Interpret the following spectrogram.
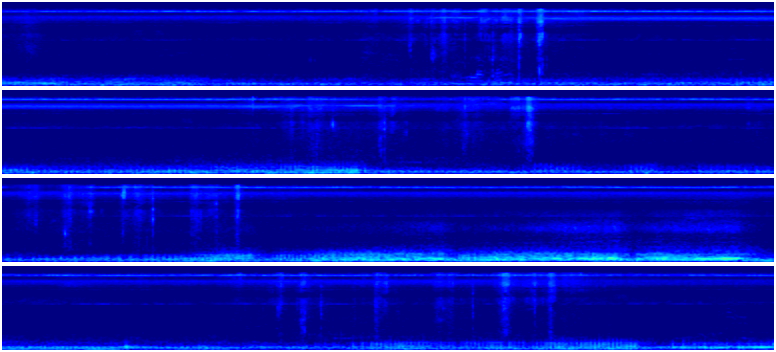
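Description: A steady low rumble like a motor engine running, swelling louder for a few seconds about two-thirds of the way through, with a few faint clicks.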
